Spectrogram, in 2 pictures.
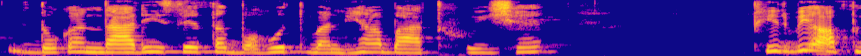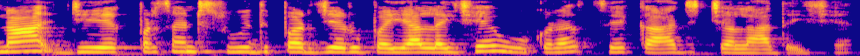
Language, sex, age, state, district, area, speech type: Maithili, female, 45-60, Bihar, Muzaffarpur, rural, spontaneous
